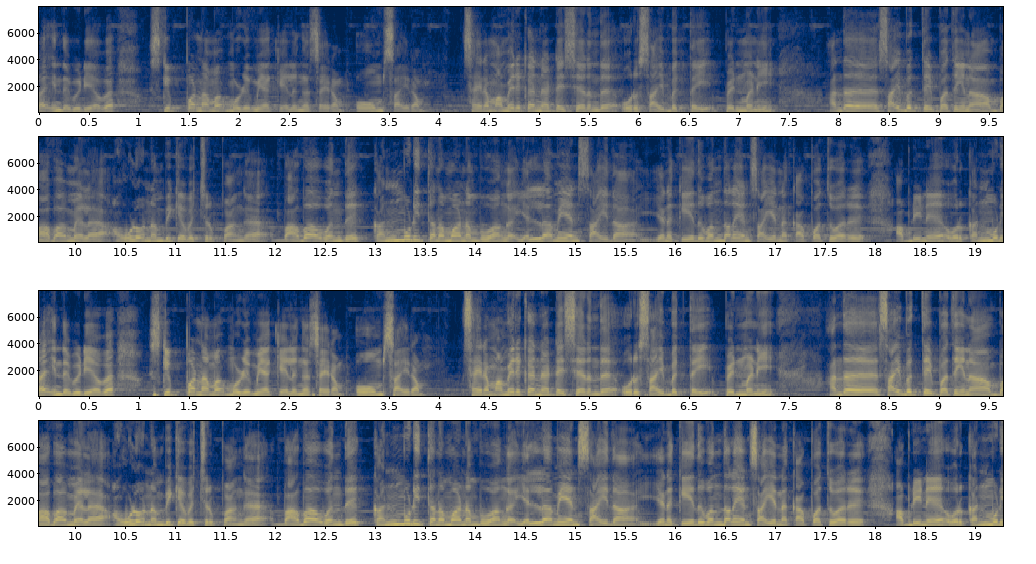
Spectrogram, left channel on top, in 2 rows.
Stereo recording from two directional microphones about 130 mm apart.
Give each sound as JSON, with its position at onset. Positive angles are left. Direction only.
{"t": 0.0, "sound": "speech", "side_deg": -20}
